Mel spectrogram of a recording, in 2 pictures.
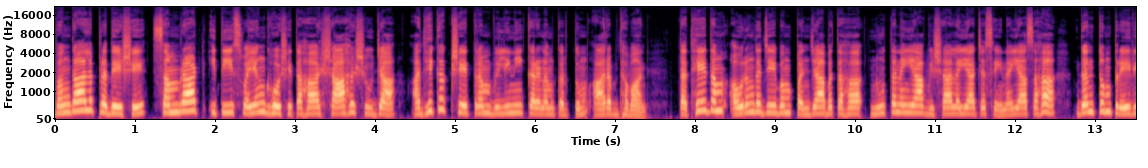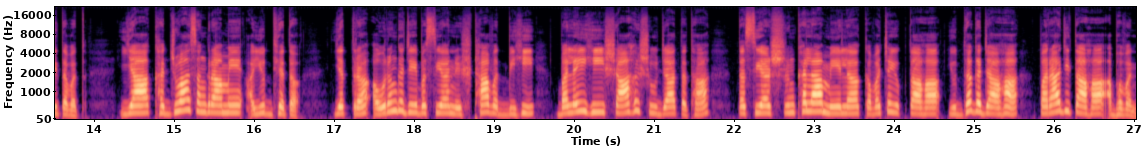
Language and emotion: Sanskrit, neutral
